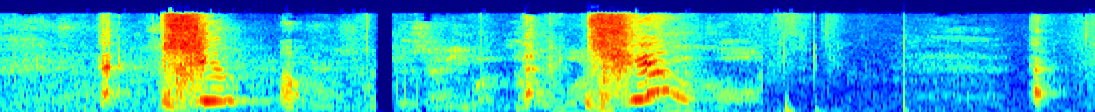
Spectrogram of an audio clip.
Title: natural sneezing compilation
